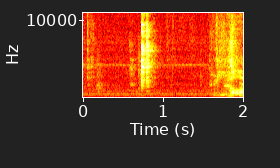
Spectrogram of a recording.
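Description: A single sharp metallic clink about a second in, from a stainless-steel cocktail shaker being handled as its parts are pressed together, before any shaking starts.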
